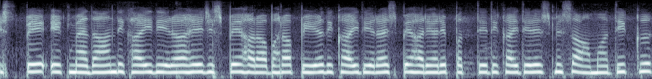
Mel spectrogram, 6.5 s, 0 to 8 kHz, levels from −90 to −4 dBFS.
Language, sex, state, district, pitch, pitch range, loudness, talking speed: Hindi, female, Bihar, Saran, 270 Hz, 260-275 Hz, -11 LUFS, 230 wpm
